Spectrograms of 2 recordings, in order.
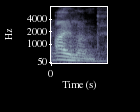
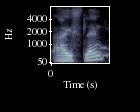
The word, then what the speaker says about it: island: Coney Island. S is silent here, okay? Island, not Iceland, Island.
